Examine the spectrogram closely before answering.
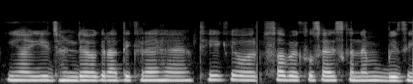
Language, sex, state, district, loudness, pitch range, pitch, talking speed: Hindi, female, Bihar, Saran, -15 LUFS, 190-195 Hz, 190 Hz, 230 wpm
